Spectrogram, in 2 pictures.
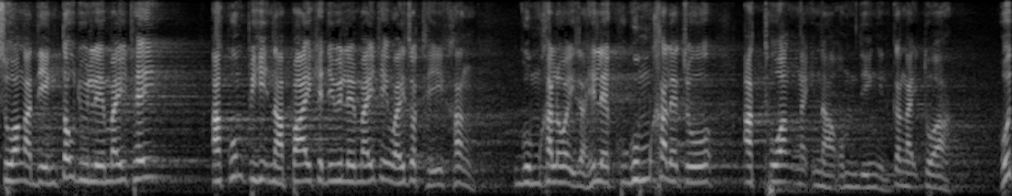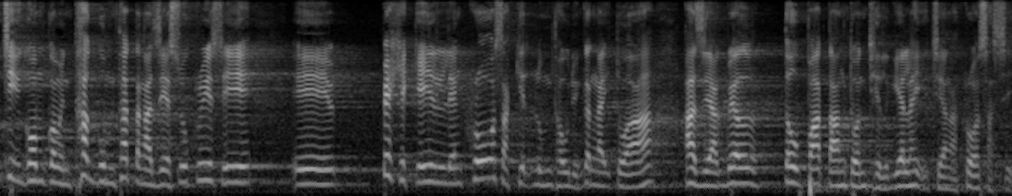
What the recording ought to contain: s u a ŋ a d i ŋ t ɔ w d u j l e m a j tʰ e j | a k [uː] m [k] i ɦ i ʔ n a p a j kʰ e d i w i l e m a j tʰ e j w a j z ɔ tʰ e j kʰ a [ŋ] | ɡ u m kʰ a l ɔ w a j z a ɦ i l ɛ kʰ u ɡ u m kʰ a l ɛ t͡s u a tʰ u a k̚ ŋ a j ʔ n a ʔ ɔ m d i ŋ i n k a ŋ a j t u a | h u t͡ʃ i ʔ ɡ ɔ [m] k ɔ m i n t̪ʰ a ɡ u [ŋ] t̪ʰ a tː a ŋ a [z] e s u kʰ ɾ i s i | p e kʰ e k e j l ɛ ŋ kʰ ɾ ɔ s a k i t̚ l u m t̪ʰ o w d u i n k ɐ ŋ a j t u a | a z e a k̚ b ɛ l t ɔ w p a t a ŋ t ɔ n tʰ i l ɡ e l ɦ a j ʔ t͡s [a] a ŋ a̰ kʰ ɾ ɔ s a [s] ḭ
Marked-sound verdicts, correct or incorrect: incorrect, incorrect, correct, correct, incorrect, correct, incorrect, correct

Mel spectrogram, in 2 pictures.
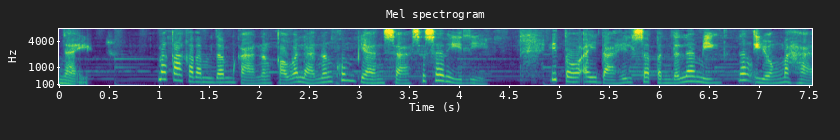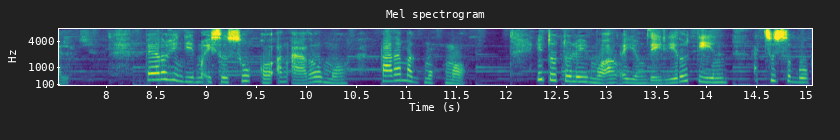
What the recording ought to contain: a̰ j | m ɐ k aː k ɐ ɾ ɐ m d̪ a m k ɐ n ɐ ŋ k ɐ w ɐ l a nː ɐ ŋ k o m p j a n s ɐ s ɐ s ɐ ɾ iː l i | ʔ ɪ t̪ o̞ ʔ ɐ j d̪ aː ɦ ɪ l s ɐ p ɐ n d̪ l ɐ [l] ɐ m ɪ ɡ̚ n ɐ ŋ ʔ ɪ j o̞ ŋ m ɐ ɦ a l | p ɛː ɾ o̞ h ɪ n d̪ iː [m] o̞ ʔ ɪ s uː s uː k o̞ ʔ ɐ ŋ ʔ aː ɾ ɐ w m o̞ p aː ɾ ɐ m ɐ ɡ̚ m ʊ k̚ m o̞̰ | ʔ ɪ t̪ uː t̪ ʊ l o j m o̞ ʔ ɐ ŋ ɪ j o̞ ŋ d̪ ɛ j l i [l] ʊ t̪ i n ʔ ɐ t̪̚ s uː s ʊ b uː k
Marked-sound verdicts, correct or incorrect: correct, correct, incorrect

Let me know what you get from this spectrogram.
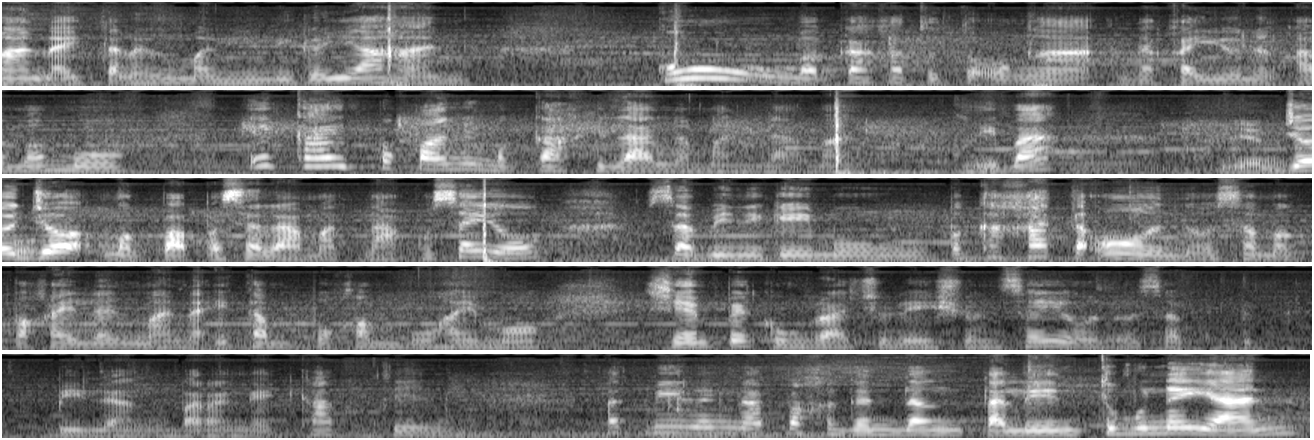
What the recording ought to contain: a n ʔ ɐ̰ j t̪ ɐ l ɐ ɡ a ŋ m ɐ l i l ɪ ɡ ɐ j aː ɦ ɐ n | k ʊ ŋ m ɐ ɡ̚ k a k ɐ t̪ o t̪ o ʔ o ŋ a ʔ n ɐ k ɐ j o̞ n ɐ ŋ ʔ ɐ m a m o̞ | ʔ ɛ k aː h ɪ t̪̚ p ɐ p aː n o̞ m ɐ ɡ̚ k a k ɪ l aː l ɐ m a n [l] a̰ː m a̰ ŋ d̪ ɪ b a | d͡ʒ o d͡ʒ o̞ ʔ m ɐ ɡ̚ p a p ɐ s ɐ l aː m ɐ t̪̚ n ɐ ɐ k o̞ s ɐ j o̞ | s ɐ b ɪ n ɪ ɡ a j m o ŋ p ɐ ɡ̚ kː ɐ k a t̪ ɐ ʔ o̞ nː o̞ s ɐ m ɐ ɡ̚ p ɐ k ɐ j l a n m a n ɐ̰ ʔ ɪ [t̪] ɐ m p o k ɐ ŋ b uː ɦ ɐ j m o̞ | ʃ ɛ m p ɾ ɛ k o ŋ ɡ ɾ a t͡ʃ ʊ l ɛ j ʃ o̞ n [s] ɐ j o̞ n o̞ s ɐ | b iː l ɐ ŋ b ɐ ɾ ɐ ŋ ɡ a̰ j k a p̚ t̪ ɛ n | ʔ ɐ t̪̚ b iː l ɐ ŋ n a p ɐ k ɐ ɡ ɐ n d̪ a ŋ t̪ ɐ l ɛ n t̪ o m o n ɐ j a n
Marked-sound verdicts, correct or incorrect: correct, correct, correct

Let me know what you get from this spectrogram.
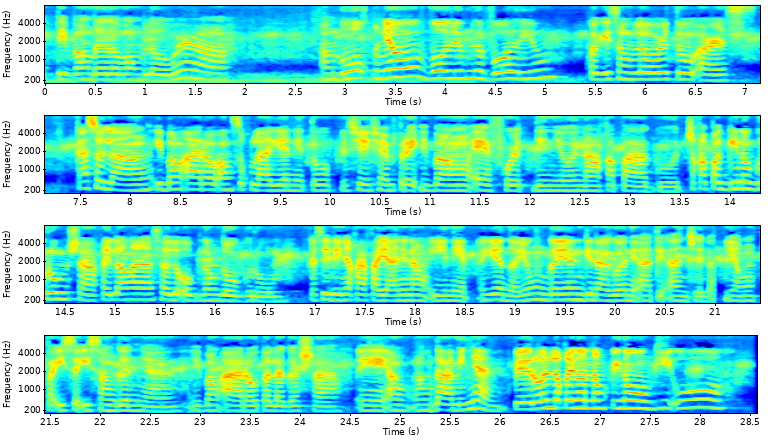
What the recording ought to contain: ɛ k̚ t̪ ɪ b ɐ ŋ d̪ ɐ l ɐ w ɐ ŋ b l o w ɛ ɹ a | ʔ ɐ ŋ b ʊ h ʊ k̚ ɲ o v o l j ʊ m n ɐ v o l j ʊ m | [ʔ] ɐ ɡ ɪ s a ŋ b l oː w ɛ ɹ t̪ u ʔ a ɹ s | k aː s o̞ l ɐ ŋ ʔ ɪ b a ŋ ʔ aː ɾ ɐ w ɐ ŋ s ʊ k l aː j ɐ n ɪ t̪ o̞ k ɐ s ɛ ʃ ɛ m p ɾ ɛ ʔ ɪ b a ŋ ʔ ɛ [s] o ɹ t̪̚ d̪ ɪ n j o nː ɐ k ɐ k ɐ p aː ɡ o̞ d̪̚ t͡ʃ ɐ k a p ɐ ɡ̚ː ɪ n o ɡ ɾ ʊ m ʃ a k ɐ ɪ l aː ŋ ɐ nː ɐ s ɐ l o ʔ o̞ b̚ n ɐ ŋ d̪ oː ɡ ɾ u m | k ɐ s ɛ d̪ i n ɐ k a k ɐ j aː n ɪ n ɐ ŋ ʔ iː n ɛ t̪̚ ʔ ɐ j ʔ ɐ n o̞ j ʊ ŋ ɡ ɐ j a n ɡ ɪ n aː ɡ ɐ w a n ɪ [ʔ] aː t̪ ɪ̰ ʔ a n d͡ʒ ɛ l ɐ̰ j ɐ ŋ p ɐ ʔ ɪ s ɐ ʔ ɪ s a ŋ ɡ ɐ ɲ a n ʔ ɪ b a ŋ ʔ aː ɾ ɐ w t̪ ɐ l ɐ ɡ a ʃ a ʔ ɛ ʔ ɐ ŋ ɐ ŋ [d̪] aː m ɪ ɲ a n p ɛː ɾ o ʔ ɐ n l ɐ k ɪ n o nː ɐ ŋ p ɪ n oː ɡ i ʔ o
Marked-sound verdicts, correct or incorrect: incorrect, incorrect, correct, correct

